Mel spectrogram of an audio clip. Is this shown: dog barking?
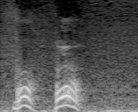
yes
